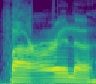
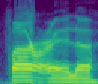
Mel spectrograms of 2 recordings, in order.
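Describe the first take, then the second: Both takes have the same delivery.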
